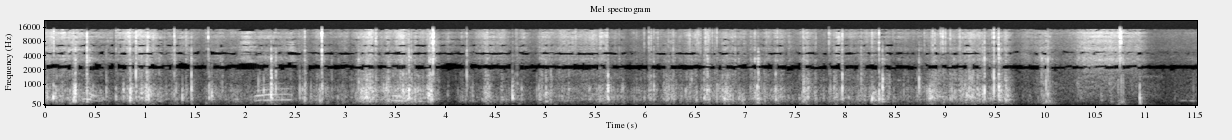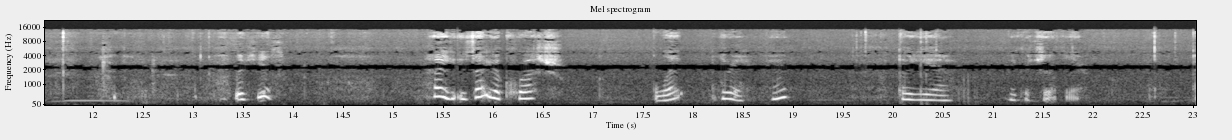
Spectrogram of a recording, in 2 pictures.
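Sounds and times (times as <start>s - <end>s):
rustling near microphone: 0.0s - 11.2s.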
